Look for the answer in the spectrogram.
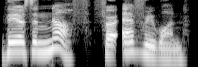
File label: Female Human MIRROR START; en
